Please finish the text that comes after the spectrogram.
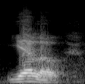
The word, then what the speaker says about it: IELLO: Yellow. What? I know it looks like IELLO, but it's pronounced yellow.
